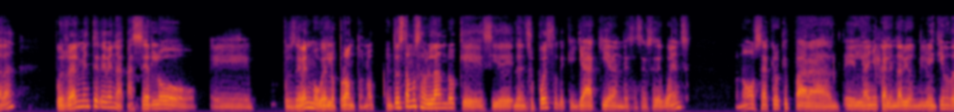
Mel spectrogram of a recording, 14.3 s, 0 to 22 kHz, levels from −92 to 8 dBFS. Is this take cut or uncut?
cut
